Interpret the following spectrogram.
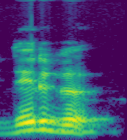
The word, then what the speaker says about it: दीर्घ: संधि का नाम हमारा मत बोला करो दीर्घ दीर्घ संस्कृत वालों का उच्चारण एकदम स्पष्ट होना चाहिए दीर्घ आधा र है घ के ऊपर दीर्घ संधि और पूरा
